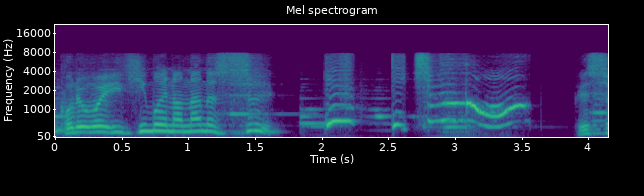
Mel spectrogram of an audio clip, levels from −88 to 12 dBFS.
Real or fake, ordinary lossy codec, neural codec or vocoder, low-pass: fake; none; codec, 16 kHz, 0.5 kbps, X-Codec, HuBERT features, trained on balanced general audio; none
